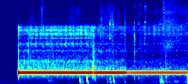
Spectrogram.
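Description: A steady telephone dial tone of an outgoing call placed from a studio starts abruptly and holds at one even pitch for several seconds, loud and unbroken, with faint low clicks and bumps underneath.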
